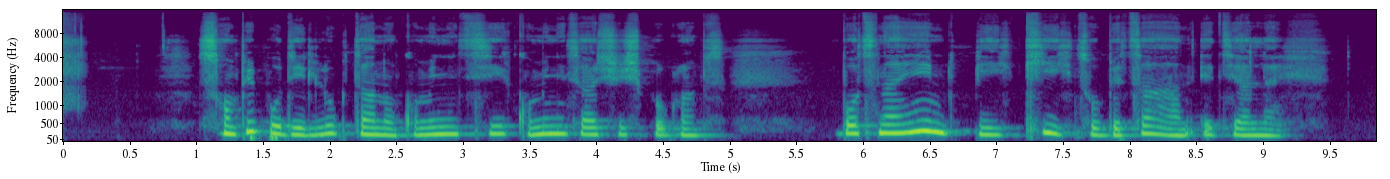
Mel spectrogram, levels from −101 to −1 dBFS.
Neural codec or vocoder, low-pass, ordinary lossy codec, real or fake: none; 14.4 kHz; none; real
